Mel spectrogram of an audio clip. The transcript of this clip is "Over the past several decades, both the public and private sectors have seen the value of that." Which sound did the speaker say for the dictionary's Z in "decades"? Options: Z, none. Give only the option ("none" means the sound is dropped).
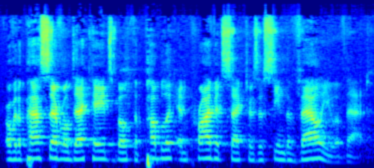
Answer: Z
